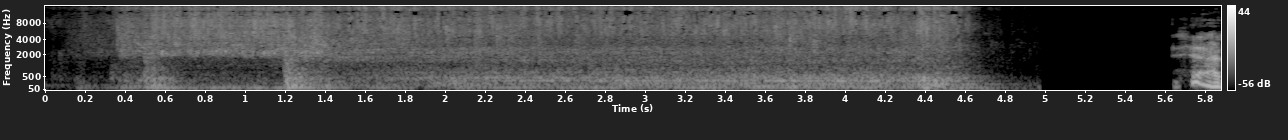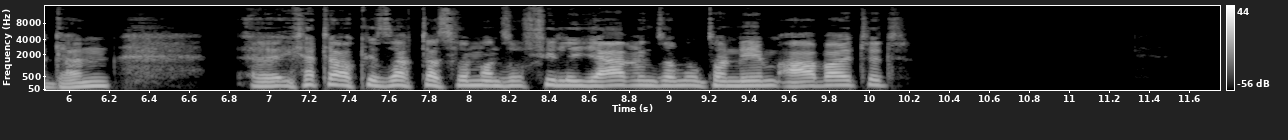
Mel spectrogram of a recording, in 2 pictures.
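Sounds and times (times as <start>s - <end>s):
warm shower water running: 0.0s - 5.0s
speech: 5.7s - 10.2s.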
